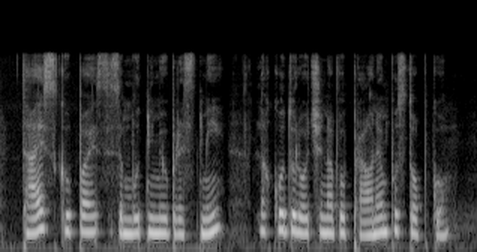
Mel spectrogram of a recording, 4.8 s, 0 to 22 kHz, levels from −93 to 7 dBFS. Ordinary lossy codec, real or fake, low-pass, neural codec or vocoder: none; real; 9.9 kHz; none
